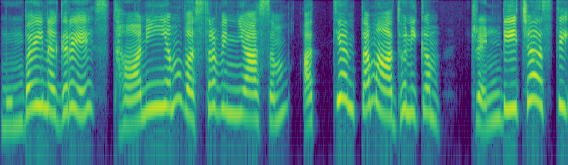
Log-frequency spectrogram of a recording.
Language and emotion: Sanskrit, happy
